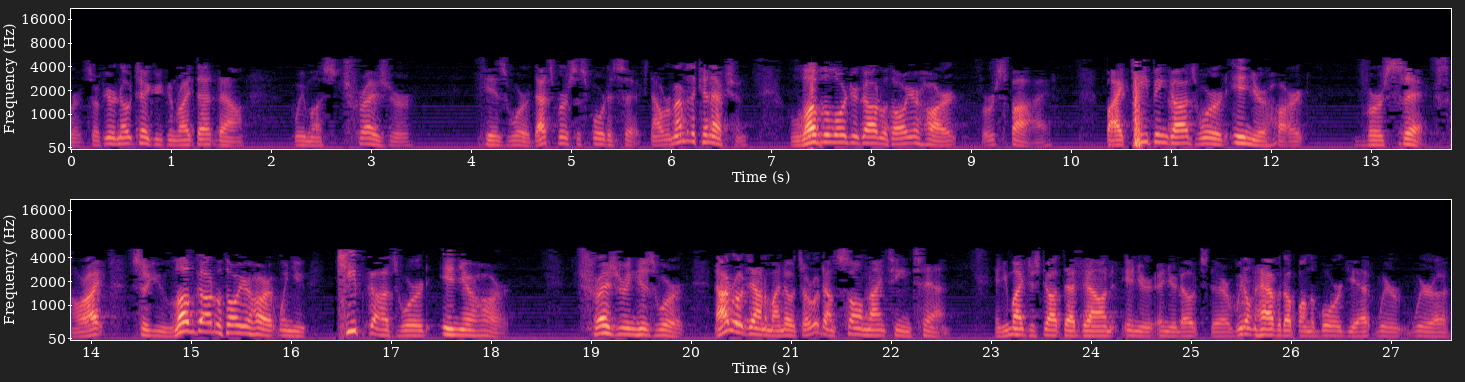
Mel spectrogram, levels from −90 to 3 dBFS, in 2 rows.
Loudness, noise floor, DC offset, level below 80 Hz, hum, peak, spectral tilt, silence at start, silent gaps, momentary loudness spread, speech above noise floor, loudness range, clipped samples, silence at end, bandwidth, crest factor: -23 LUFS; -53 dBFS; under 0.1%; -54 dBFS; none; 0 dBFS; -8.5 dB/octave; 0 s; none; 17 LU; 30 dB; 9 LU; under 0.1%; 0.05 s; 5.4 kHz; 24 dB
